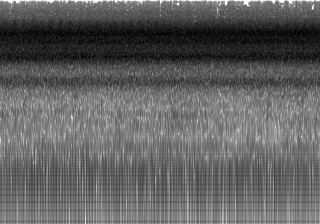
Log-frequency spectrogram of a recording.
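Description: Steady outdoor background: a high, even insect drone over a steady low hum, with no clear animal calls.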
